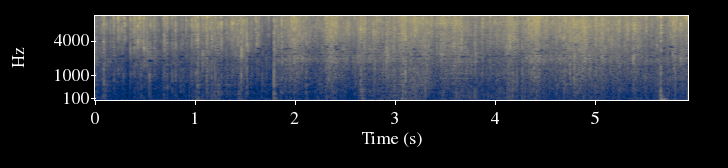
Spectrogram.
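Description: Bunches of dry, brittle brown maple leaves are held in gloved fingers and crumpled and rubbed near binaural microphones. The result is a steady, dense, bright crackling and crinkling, with a few sharper snaps standing out from the texture.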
